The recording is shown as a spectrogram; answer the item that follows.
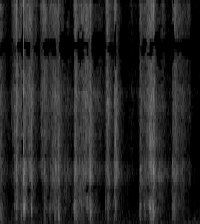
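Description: Tarot cards being shuffled by hand: a run of quick, irregular papery flicks and snaps.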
